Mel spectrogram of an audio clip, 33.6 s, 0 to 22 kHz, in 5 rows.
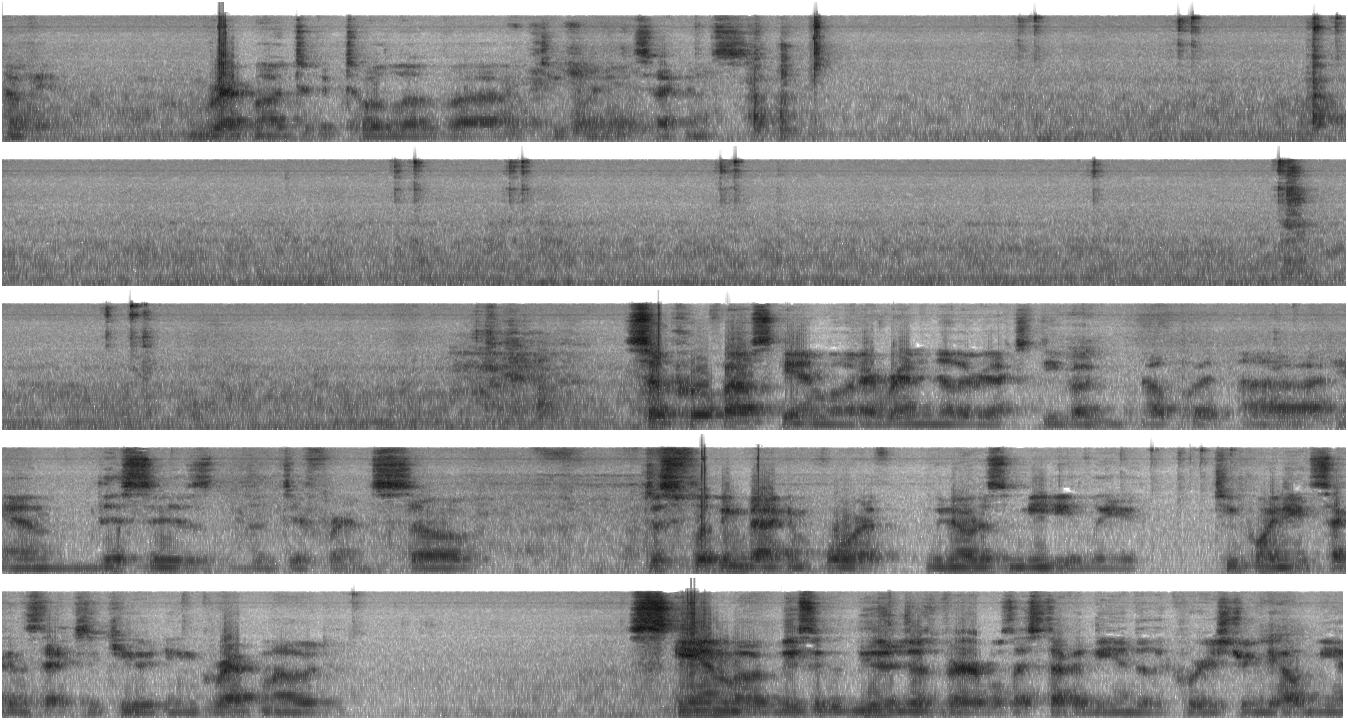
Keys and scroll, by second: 1.7 super+t, 2.3 super+t, 22.8 ctrl+shift+Tab, 27.6 ctrl+Tab.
